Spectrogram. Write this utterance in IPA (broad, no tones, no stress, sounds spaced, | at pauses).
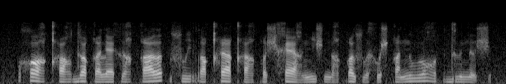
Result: x ɔ ʁ qʰ o ʁ d u q ɯ l æ x ɯ ʁ q ʌ | sʷ i r ɔ qʰ i qʰ ə ʁ qʷ ə ʃ x æ ʁ ŋ i ʃ ŋ ɯ ʁ qʷ i sʷ a x o ʃ q ʌ n u ʁ | d ɯ n ə ʃ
